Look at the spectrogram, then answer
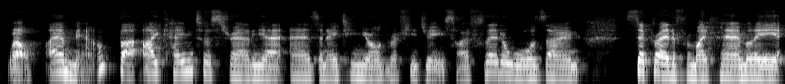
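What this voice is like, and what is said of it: Australian-sounding accent. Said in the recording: “despite my accent, I'm actually not an Aussie”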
